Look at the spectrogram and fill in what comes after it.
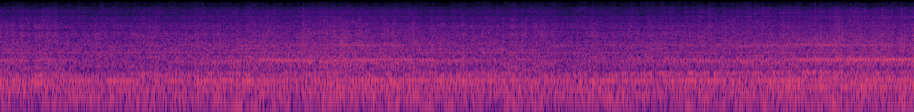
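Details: Vintage Electrolux power nozzle (obtained free), before brush roll replacement: steady high motor whir with a rough, uneven rattle and no speed change; the worn brush roll is the likely cause of the noisy nozzle.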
